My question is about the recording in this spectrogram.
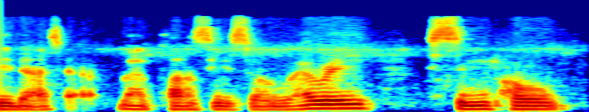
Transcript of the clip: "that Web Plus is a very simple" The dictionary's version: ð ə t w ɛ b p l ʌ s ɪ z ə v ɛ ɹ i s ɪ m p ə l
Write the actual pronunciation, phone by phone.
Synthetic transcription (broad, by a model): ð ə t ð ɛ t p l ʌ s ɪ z ə v ɛ ɹ i s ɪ m p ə l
